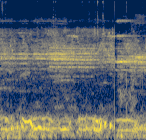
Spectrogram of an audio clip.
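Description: Domestic pigeons coo in a soft, continuous, burbling murmur up close, several birds overlapping without pause and no voices.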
